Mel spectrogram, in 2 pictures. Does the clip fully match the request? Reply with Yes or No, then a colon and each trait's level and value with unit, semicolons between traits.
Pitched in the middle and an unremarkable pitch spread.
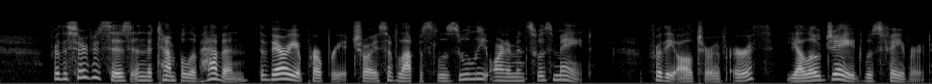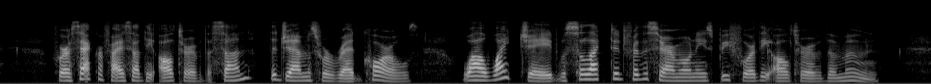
No: medium, 175 Hz; wide, 6.1 semitones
